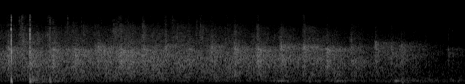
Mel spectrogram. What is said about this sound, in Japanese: それでは、皆さん、拍手を持ってお迎えしましょうか。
